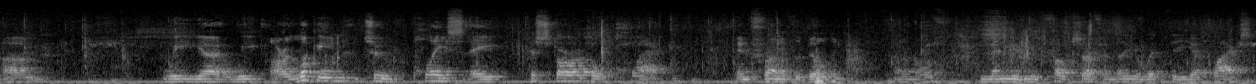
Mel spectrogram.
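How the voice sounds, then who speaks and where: A man from the local historical society presenting to a town board in a meeting room, speaking loud without a microphone. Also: medium pitch, fairly even intonation, measured pace. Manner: loud, unamplified voice. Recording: echoey room with background noise.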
